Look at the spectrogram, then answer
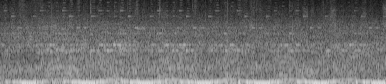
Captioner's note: party sounds intensify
